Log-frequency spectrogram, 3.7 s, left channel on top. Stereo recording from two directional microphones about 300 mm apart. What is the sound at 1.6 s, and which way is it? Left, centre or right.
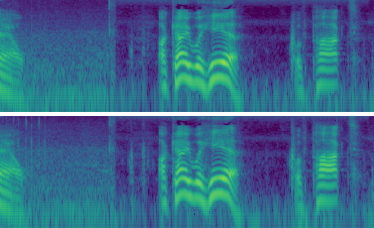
Speech, centre.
